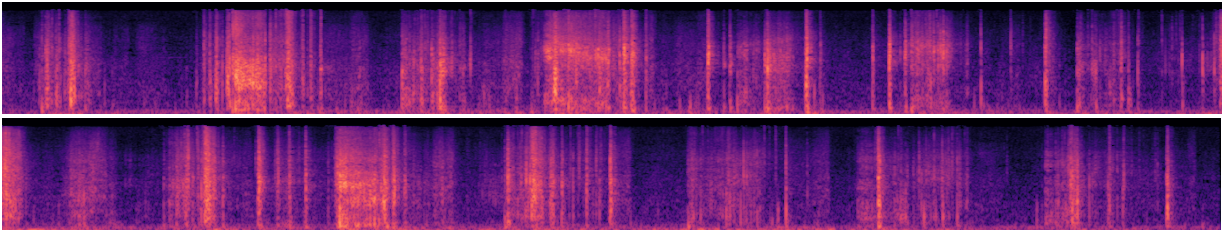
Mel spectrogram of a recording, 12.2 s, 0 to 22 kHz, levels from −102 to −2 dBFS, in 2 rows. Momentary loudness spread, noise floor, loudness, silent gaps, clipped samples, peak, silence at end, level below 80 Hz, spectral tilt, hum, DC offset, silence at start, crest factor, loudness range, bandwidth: 20 LU; -55 dBFS; -30 LUFS; none; under 0.1%; -6 dBFS; 0.15 s; -52 dBFS; -1.5 dB/octave; none; under 0.1%; 0 s; 28 dB; 6 LU; 17 kHz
